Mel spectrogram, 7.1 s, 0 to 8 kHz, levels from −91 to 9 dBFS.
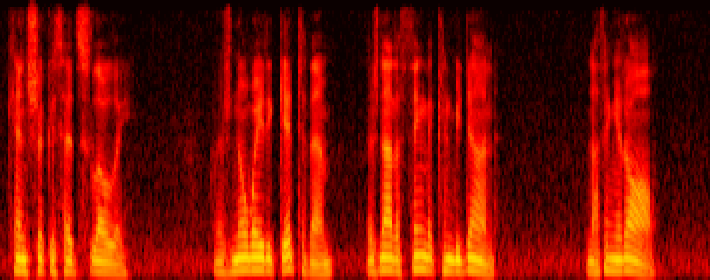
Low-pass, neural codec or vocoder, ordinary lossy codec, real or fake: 7.2 kHz; none; Opus, 24 kbps; real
